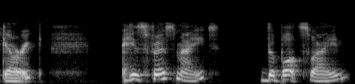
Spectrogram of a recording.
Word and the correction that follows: boatswain: No, bosun. – Bosun? Is that how you say it? – Yeah, bosun. – Boatswain. – No, mate, bosun. – Bosun. – That's right, isn't it, Sarah? – Is it bosun? – It's bosun, isn't it? – I don't know.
